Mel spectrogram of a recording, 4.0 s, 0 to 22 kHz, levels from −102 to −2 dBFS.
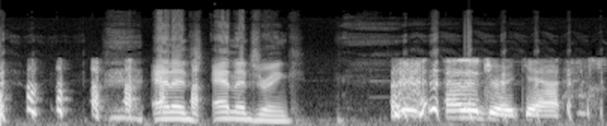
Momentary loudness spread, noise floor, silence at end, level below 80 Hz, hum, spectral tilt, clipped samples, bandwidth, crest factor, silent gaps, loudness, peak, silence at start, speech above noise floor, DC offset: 8 LU; -42 dBFS; 0.05 s; -48 dBFS; none; -6.5 dB/octave; under 0.1%; 12 kHz; 14 dB; none; -14 LUFS; 0 dBFS; 0 s; 29 dB; under 0.1%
